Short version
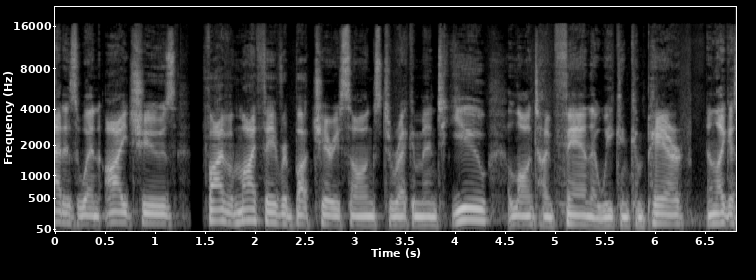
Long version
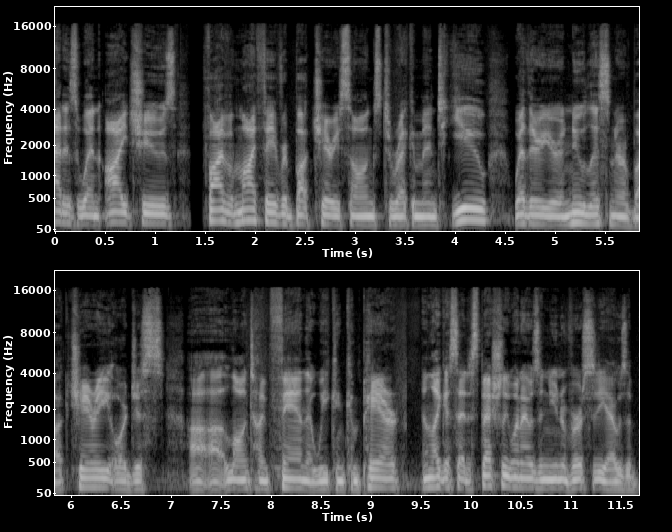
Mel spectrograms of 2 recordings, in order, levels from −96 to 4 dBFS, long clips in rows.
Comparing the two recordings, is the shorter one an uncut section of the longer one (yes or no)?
no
